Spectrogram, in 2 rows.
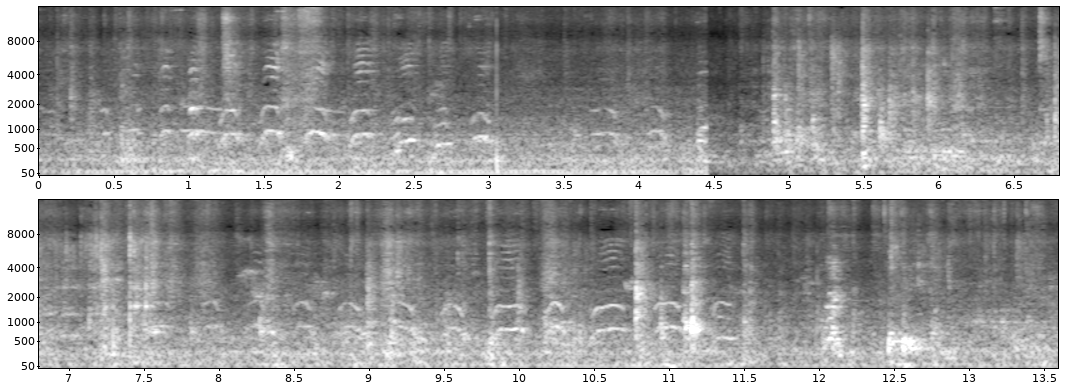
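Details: Four-week-and-four-day-old Belgian Malinois puppies, Beastie/Barron litter born 9/26/2021, whine and squeak almost continuously, overlapping rising-and-falling cries from several pups amid shuffling and handling noises.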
